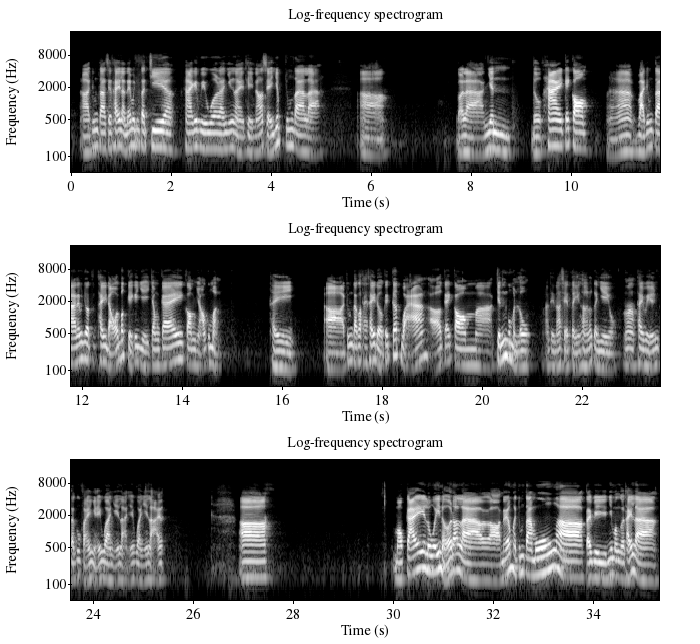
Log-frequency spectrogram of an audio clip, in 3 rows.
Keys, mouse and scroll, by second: 0.4 click, 12.1 click, 13.1 click, 14.2 click, 19.0 scroll, 19.7-20.5 scroll, 21.6 click, 22.6 click, 23.3 click, 24.7 scroll, 28.5 click, 32.9 click, 33.8 click, 34.7 click.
